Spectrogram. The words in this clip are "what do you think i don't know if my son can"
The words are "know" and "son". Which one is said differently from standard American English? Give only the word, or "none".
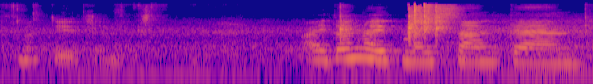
know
